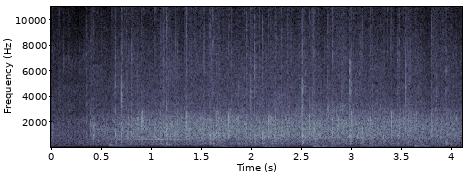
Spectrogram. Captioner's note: applause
